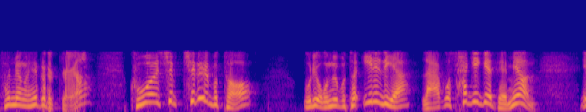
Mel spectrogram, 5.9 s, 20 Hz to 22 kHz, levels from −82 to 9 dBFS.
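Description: From 0.36 to 1.08 s the speech is buried in harsh, grinding distortion. This is a codec payload misread: the decoder takes each G.726 code word with its bits in the wrong order. Unlike the rasping hiss of low-bitrate G.726, it starts and stops abruptly.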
